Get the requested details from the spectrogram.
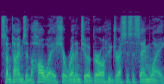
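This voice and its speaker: With a slight Southern US accent, a man speaks at a fairly quick pace in a medium pitch. His intonation is monotone and flat, over a quiet background. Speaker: audiobook narrator, school principal. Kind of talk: audiobook reading of a memoir.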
